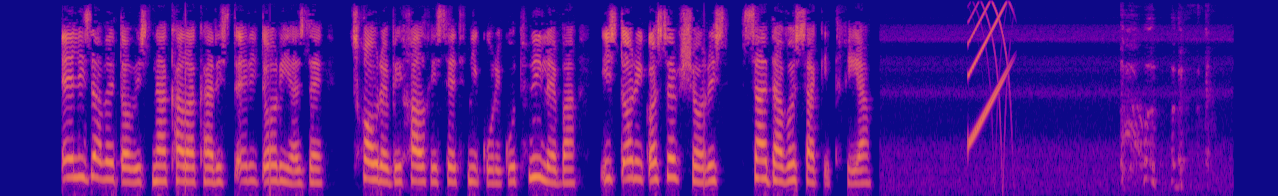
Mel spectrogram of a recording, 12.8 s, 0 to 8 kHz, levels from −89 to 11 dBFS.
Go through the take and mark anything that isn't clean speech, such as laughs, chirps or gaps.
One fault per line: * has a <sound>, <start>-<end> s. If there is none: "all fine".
* has a chirp, 9.7-10.2 s
* has a cough, 11.2-12.2 s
